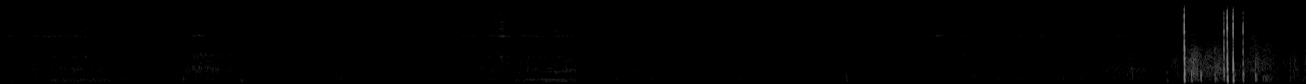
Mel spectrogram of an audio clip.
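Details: Person asleep and snoring: soft hissing snores with brief low tones about every four seconds, then a sudden clatter of handling noise near the end.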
